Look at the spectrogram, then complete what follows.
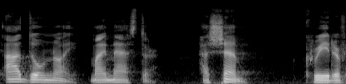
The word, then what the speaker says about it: Adonai: V and the he we're not supposed to read it out the way it's spelled instead it's Adonai my master Hashem creator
